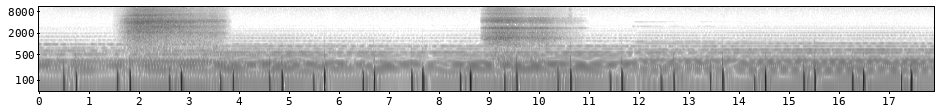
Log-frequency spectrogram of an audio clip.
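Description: sound effect, heartbeat sound effect

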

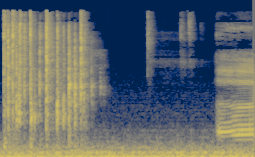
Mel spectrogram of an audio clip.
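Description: household object, dice rolling

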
